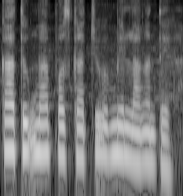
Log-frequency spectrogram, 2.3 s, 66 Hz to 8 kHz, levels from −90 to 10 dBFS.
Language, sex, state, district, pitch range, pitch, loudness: Wancho, female, Arunachal Pradesh, Longding, 160-195 Hz, 180 Hz, -17 LUFS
